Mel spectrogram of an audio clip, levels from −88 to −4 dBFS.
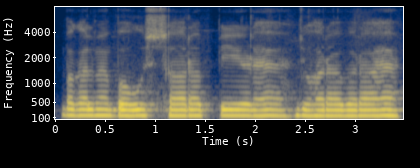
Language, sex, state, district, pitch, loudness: Hindi, male, Jharkhand, Deoghar, 150 Hz, -15 LUFS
